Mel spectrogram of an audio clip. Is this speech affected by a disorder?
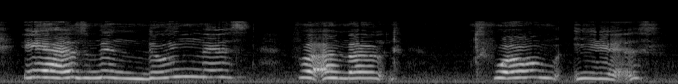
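Yes: cerebral palsy.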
